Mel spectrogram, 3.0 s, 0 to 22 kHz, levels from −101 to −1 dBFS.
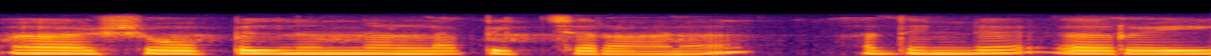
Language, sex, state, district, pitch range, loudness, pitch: Malayalam, female, Kerala, Wayanad, 205-215 Hz, -17 LUFS, 210 Hz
